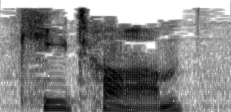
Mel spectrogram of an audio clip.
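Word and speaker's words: qui tam: John has won a number of, I believe it's pronounced Key Tom. Is that right, John? – Yeah, that's correct. – Key Tom lawsuits brought by whistleblowers,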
